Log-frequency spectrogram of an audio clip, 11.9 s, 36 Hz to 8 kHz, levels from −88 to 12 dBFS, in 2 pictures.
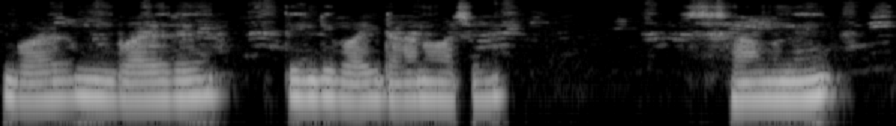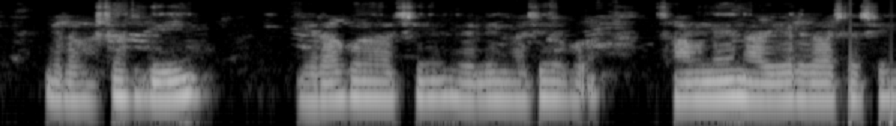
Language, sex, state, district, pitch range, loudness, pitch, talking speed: Bengali, male, West Bengal, Purulia, 120-135 Hz, -27 LUFS, 125 Hz, 95 wpm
